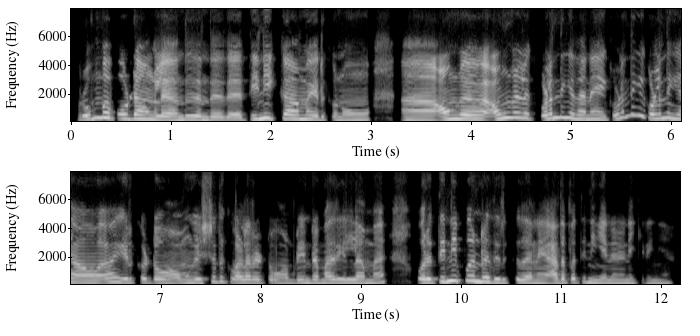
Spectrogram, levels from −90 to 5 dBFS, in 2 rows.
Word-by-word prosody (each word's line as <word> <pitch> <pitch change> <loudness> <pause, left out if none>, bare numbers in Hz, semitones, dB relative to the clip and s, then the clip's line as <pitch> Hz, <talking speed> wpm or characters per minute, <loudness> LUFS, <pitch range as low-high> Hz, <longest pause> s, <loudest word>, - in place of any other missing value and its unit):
ரொம்ப 340 +7 +2
போட்டு 300 0 +1
அவங்கள 245 -3 +4
வந்து 235 +3 -1
இந்த 210 -1 -2
இத 200 0 0 0.2
திணிக்காம 285 -2 +3
இருக்கணும். 210 0 -6 0.4
அ 220 - -3 0.4
அவங்க 290 +2 +5 0.3
அவங்களு 345 +3 +2 0.2
குழந்தைங்க 340 +2 +1
தானே. 265 0 0 0.2
குழந்தைங்க 475 - -4
குழந்தைங்க 310 -1 0
அவங்களா 255 +2 -1
இருக்கட்டும். 235 -2 -4
அவங்க 230 +3 -5
இஷ்டத்துக்கு 285 -3 -6
வளரட்டும் 215 -2 -4
அப்படின்ற 220 +3 -4
மாதிரி 230 +1 -1
இல்லாம 215 +1 -3 0.4
1 240 - +4
திணிப்புன்றது 325 -5 +3
இருக்கு 215 0 -5
தானே. 205 0 -4
அத 240 - -3
பத்தி 250 0 -6
நீங்க 200 -3 -4
என்ன 195 0 -7
நினைக்கிறீங்க? 185 0 -12
250 Hz, 155 wpm, -24 LUFS, 215-300 Hz, 0.4 s, அவங்க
